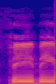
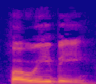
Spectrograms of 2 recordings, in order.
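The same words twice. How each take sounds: First: The O is silent in the name. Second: The O is sounded as its own vowel. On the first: The speaker calls it right. "the O I believe is silent" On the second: The speaker calls it wrong. "When I was younger, I used to try to say it Phoebe"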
